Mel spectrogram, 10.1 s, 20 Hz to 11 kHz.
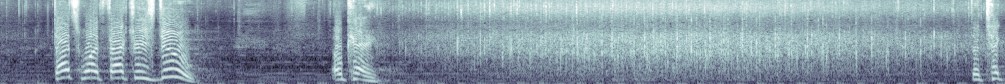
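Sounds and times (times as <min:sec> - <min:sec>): audience applause: 0:04.0 - 0:10.0.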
